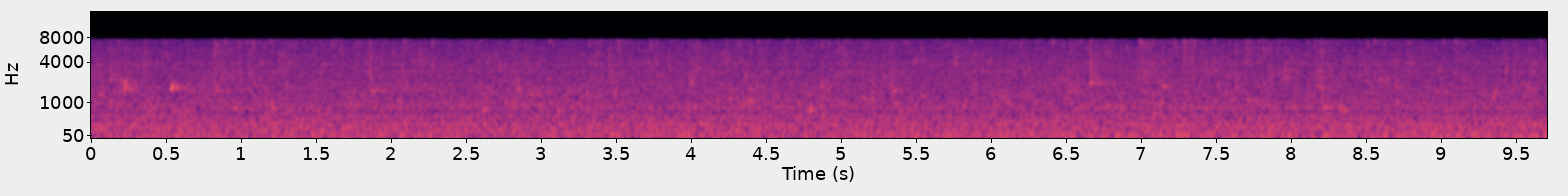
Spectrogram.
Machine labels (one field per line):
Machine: pump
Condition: normal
